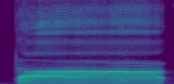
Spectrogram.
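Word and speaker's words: ت: Next letter is ta. Remember one thing make clear difference between ta and to. Okay. Ta is pronounced in a thin tone and to is pronounced in a thick tone.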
